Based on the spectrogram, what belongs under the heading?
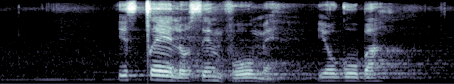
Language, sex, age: Zulu, male, 29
